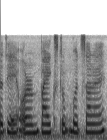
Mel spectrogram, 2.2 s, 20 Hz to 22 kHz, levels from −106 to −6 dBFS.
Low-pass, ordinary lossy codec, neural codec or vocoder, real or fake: none; none; none; real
